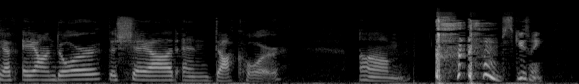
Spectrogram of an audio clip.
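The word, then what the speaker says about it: Shai: sheilu I always want to say her name shy but I have it from I think Josh and meesh from 17th star that Brandon actually pronounces it Shay which is interesting it's also kind of awkward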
